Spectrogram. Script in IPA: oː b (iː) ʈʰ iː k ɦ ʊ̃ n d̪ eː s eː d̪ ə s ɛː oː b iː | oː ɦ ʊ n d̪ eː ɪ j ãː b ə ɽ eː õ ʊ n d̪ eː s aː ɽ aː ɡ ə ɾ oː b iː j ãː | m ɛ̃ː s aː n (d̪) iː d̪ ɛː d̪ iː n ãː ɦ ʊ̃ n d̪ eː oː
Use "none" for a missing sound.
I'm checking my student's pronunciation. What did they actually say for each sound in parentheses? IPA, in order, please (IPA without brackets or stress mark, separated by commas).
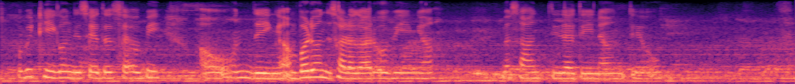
iː, t̪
